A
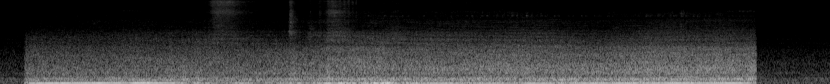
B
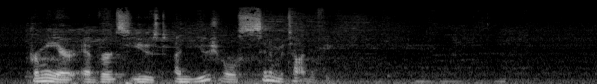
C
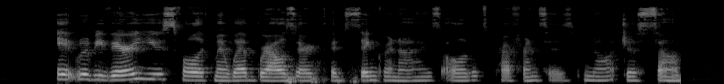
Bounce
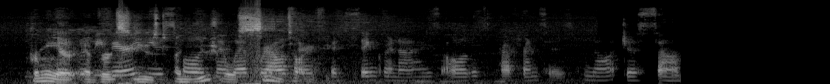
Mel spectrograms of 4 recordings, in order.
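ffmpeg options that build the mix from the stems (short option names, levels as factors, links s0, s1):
-filter_complex "[1:a]bass=f=250:g=-8,treble=f=4000:g=10,volume=0.668,asplit=2[s0][s1];[s1]volume=0.0631[s2];[2:a]acrossover=split=550 6200:gain=0.0794 1 0.251[s3][s4][s5];[s3][s4][s5]amix=inputs=3:normalize=0,volume=1.19[s6];[s2]aecho=0:1:146:1[s7];[s0][s6][s7]amix=inputs=3:normalize=0,aeval=exprs='(tanh(3.55*val(0)+0.3)-tanh(0.3))/3.55':c=same"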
